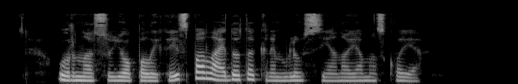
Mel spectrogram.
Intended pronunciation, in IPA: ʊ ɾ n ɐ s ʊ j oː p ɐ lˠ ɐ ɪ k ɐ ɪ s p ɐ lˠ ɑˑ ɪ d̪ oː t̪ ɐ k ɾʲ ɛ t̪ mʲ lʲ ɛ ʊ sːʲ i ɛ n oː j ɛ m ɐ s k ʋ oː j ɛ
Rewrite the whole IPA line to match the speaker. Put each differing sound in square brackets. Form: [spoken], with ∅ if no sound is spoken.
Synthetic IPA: ʊ ɾ n ɐ s ʊ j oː p ɐ lˠ ɐ ɪ k ɐ ɪ s p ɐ lˠ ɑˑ ɪ d̪ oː t̪ ɐ k ɾʲ ɛ [∅] mʲ lʲ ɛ ʊ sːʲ i ɛ n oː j ɛ m ɐ s k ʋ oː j ɛ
